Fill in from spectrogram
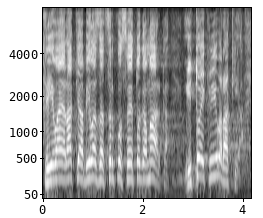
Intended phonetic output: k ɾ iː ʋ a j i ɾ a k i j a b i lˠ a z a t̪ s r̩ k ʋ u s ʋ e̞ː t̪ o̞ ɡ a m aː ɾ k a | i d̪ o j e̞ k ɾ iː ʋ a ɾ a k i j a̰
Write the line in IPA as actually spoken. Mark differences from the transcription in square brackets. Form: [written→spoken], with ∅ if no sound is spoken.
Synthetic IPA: k ɾ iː ʋ a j [i→e] ɾ a k i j a b [i→iː] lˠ a z a t̪ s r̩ k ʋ u s ʋ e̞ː t̪ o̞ ɡ a m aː ɾ k a | i [d̪→t̪] o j e̞ k ɾ iː ʋ a ɾ a k i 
